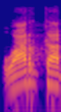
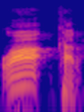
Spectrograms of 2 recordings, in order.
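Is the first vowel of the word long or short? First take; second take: short; long. First: The first vowel is not drawn out. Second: The first vowel is drawn out long. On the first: The speaker calls it wrong. "ওয়ার্কার এরকম না" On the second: The speaker calls it right. "এখানে অ দীর্ঘ হবে"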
